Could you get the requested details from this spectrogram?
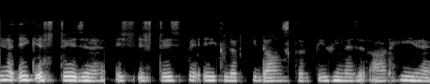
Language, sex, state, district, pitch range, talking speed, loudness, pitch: Hindi, female, Punjab, Fazilka, 170-185 Hz, 220 wpm, -17 LUFS, 175 Hz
